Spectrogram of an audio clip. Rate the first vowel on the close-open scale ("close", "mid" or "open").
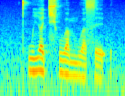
close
